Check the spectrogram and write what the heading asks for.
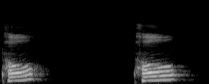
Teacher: try to say po but cut the ooh at the end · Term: closed o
